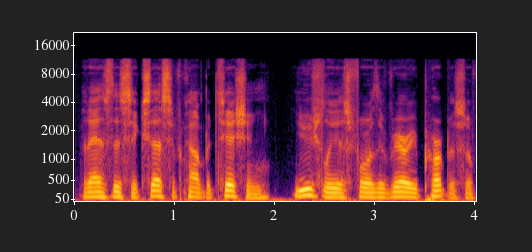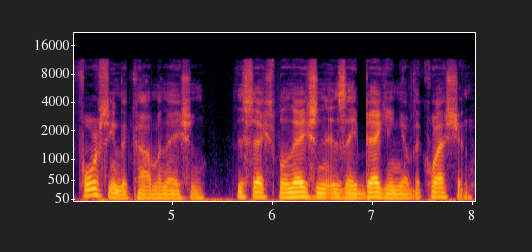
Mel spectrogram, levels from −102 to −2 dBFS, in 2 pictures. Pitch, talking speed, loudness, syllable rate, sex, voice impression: 105 Hz, 170 wpm, -18 LUFS, 5.8 syllables/s, male, very masculine, middle-aged, thick, cool, intellectual, slightly calm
